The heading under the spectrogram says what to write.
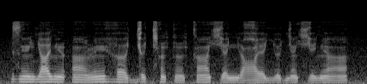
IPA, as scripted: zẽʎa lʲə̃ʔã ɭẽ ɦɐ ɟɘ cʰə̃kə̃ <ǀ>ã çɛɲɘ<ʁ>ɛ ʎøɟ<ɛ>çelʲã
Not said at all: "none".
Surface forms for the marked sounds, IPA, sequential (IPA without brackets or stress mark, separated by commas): k, ʕ, ɛ̃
